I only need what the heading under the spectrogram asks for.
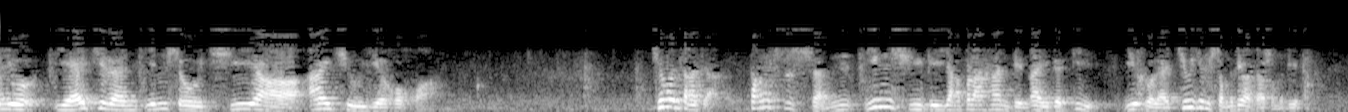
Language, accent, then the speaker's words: Chinese; China; 你要一木直大厦，我们中国人讲，我们要做柱子，不要做绳子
